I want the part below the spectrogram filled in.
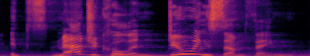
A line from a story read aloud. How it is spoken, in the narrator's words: Victor said urgently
